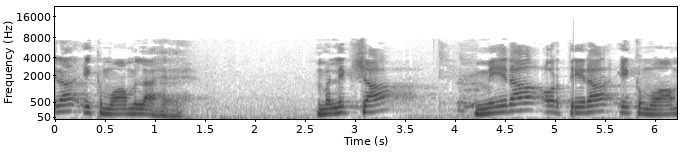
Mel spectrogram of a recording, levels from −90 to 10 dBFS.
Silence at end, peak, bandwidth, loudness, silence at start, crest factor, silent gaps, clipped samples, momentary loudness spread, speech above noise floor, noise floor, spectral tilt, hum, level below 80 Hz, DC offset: 0 s; -8 dBFS; 8 kHz; -23 LUFS; 0 s; 16 dB; none; under 0.1%; 13 LU; 29 dB; -51 dBFS; -4.5 dB/octave; none; -46 dBFS; under 0.1%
